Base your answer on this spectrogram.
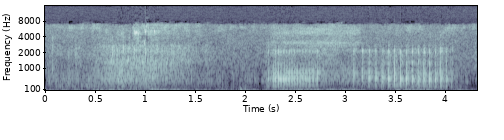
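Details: Hippo snoring while asleep in a puddle, filmed by a live webcam at a waterhole in a private reserve near Kruger National Park; a soft breathy rasp followed by two loud rattling, pulsing snores.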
